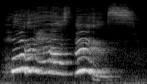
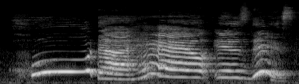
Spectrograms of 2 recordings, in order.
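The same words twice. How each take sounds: First: Laughing mock shriek. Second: High, loud, shocked shriek; outraged shriek at the stranger in the room; shrieked outrage. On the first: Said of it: "She's asking him". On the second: Retold or imitated. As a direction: scream it like the caught girlfriend. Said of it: "she's just like".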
